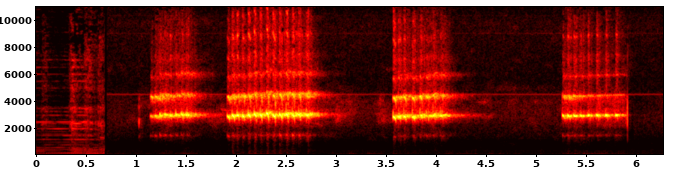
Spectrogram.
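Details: Crimson-backed flameback (Chrysocolaptes stricklandi), a woodpecker endemic to Sri Lanka, gives four harsh, fast rattling trills, each under a second, with brief pauses between; a short burst of other sound opens the recording.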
